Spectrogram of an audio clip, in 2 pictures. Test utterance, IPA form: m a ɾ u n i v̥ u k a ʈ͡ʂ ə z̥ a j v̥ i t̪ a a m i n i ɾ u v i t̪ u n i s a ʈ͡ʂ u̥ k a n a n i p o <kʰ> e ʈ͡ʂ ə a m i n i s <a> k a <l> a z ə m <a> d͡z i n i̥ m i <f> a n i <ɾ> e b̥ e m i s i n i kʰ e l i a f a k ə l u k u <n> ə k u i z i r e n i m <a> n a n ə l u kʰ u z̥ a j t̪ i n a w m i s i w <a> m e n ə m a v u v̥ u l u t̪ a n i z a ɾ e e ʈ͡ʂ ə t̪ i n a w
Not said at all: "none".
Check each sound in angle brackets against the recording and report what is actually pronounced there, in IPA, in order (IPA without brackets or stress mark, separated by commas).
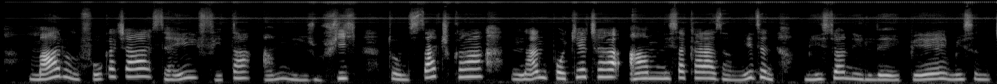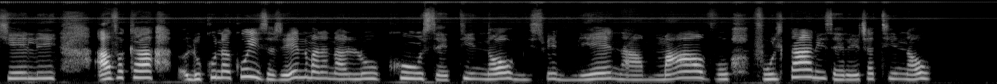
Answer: k, a, ɾ, i, s, l, n, a, e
